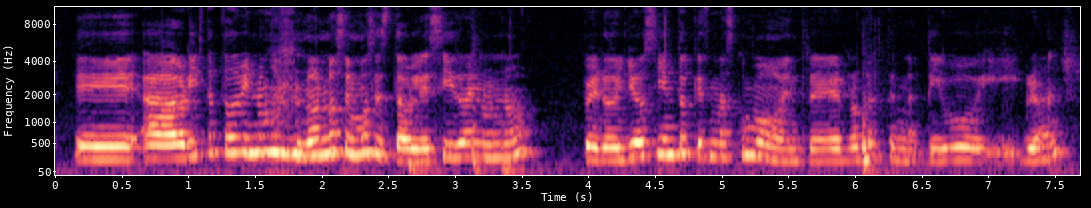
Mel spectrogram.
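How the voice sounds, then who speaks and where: Over noticeable background noise, a woman speaks with lively intonation in a high pitch at a moderate pace. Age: 20s. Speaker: architecture student and keyboardist. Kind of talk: casual chat.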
